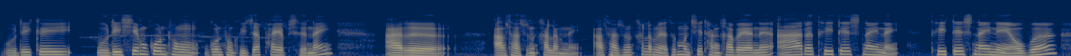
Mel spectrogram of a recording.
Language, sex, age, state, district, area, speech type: Bodo, female, 30-45, Assam, Baksa, rural, spontaneous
